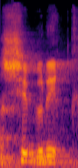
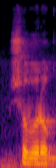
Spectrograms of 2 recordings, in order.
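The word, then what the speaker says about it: شبرق: শুদ্ধ উচ্চারণ হচ্ছে তার শিবরিক। সবরুক নাই।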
